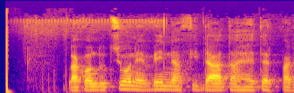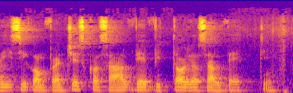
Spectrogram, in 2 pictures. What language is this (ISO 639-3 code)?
ita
